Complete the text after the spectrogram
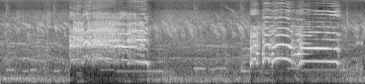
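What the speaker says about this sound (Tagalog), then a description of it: "So andito naman yung ating mga manok." Chickens in a morning farmyard, a rooster crowing loudly and close by with repeated cock-a-doodle-doo calls while hens cluck and chatter around it, no talking.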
